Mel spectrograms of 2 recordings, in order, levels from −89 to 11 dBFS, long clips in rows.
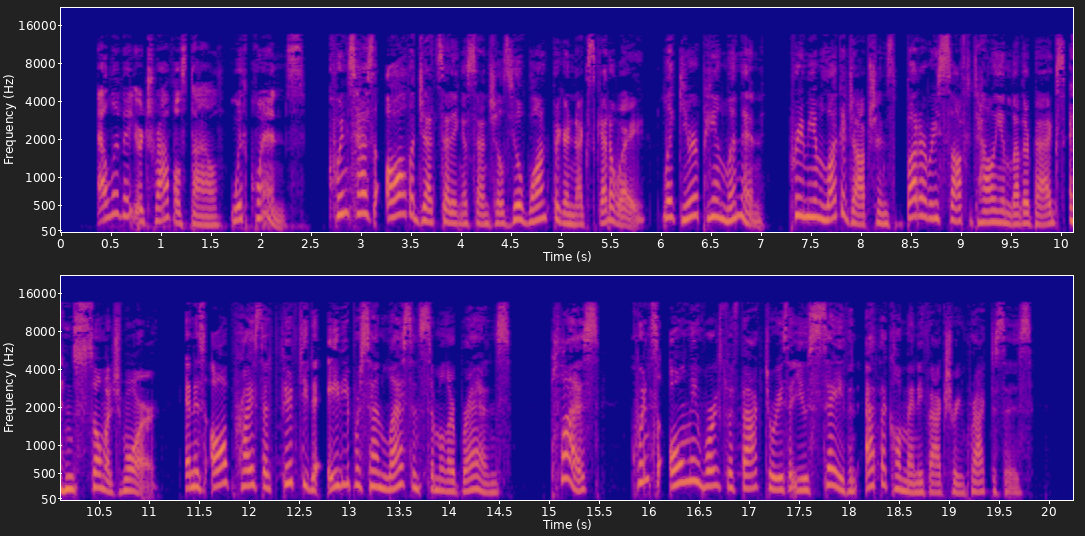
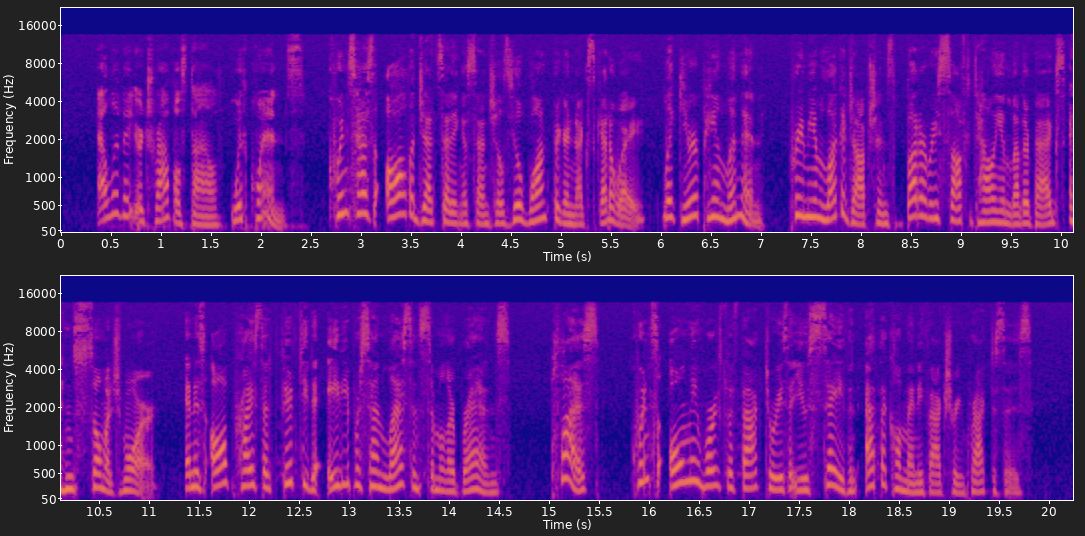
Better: first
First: none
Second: hiss; faint; throughout; 25 dB below the speech

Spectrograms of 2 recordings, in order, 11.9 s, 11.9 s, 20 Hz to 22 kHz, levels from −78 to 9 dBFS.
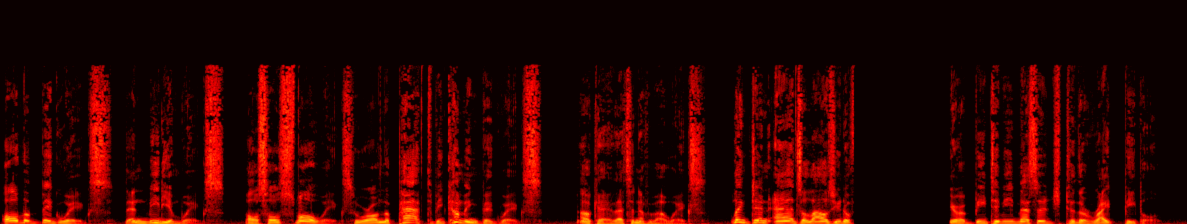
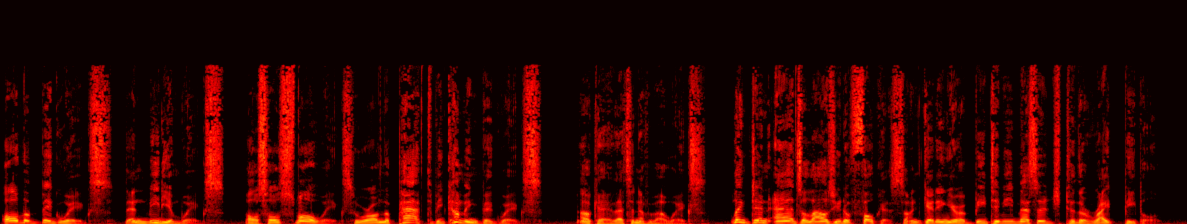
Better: second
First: audio cutting out; at 8.5 s for 1 s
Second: none

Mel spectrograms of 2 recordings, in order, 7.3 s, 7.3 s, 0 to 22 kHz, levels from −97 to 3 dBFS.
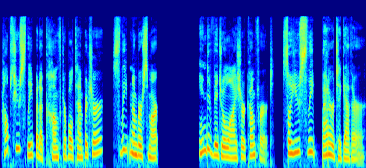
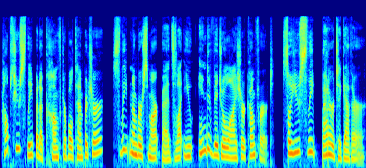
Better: second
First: audio cutting out; at 3 s for 1 s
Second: none

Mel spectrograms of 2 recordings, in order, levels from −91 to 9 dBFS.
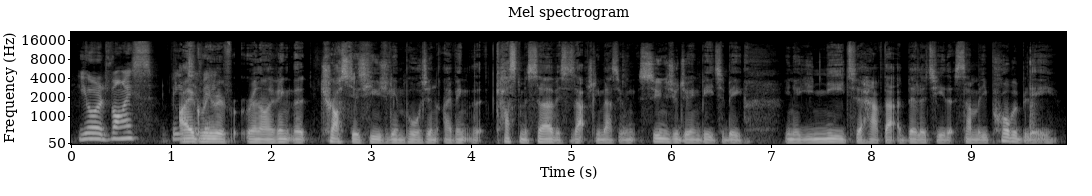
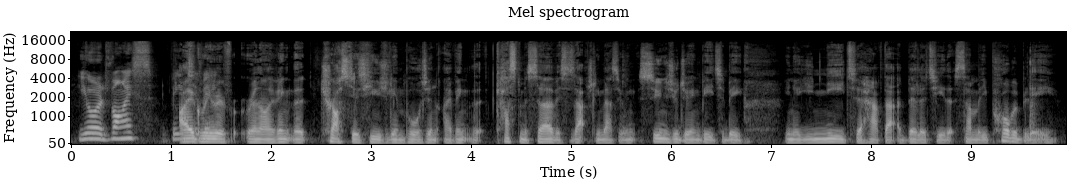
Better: neither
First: none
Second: none

